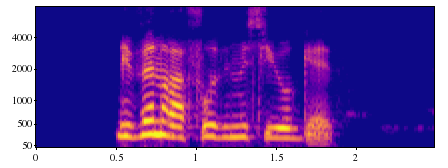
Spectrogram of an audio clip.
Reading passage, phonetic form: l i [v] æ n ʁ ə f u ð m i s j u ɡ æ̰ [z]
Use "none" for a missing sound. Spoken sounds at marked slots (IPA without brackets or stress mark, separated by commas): v, ð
